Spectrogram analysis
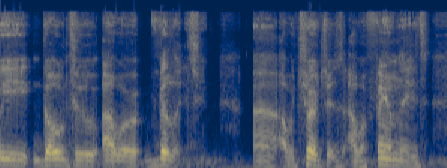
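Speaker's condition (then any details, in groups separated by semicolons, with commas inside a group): ALS; early course, affecting speech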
